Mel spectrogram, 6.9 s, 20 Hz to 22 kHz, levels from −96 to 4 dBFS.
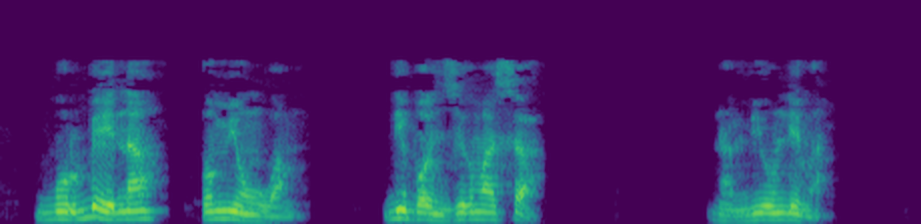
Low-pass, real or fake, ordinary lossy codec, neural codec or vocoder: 7.2 kHz; fake; MP3, 32 kbps; codec, 44.1 kHz, 7.8 kbps, DAC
